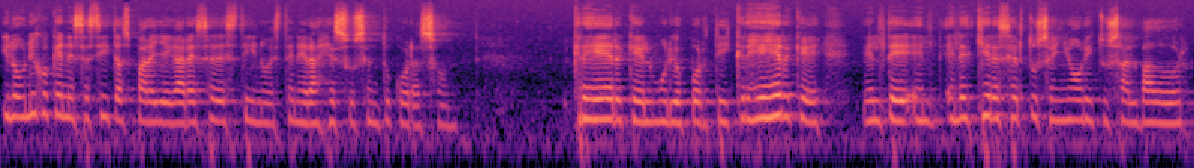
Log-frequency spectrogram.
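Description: High-voiced woman preaching animatedly. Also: normal speed. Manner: lively, acts out dialogue, laughs along with her story. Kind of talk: storytelling sermon.

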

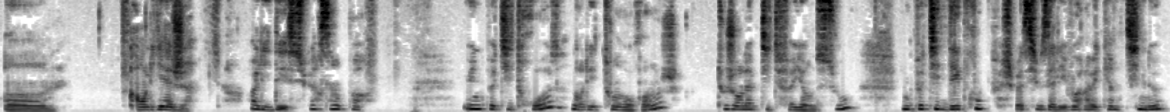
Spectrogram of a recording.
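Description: Woman w/ a raspy hoarse voice, kinda mellow, chatting away to her viewers, gushing over everything. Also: fairly high pitch. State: losing her voice. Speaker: craft vlogger opening mail. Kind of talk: casual show-and-tell to viewers.

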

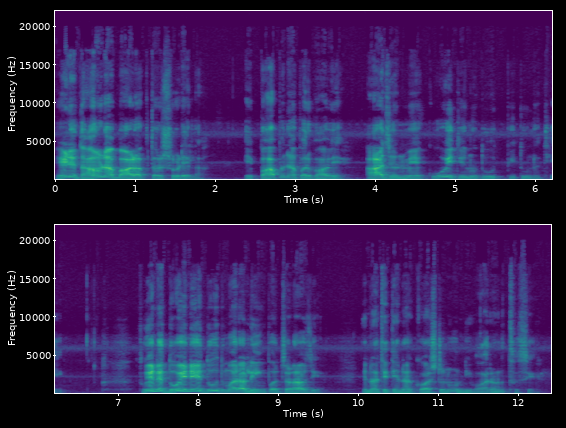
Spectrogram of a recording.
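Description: A man's voice: on the high side, expressive, a little slow. A man voicing a benevolent male deity who gives instructions with authority in a spoken devotional story, recorded lo-fi. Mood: commanding. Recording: dull lo-fi recording.

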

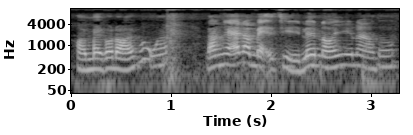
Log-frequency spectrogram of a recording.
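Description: A woman's voice: fairly high pitch, quick pace. A woman in a casual family chat, prodding a child with teasing questions. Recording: echoey home room, faint noise.

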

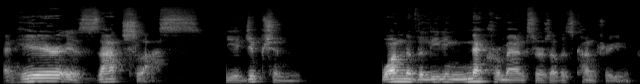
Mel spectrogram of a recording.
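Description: A man's voice: fairly low pitch, close to an everyday voice. A man reading as an old man pleading for vengeance. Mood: accusing. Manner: impassioned pleading oratory. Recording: roomy echo.

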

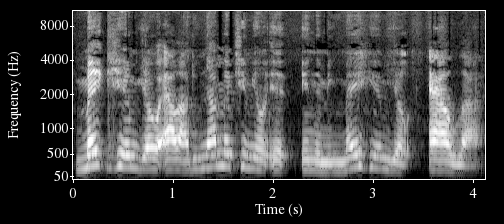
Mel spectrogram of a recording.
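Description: A woman's voice: medium pitch, moderate pace, darkish tone. A young woman hosting a sermon broadcast, preaching fervently with repeated chanted refrains. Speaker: host and preacher.

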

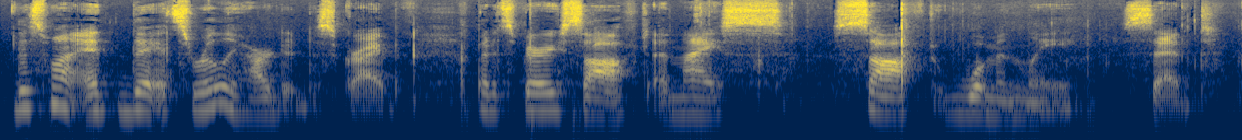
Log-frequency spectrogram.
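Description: A woman's voice: low voice, very animated, measured pace, fairly bright tone, slight background noise. A young woman, a mother at home, chatting casually through a candle review, rambling with fillers and sometimes dropping to a whisper. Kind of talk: casual product review vlog. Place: home, kids nearby.

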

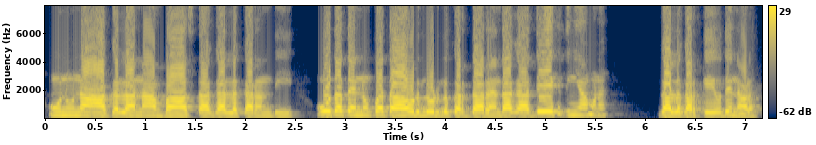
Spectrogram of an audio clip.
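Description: A woman's voice: a little high, fairly even intonation, moderate pace, clear, resonant tone, lightly acted. A woman playing a domineering, scheming mother-in-law in a village comedy short film, scolding her son. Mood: gossiping.

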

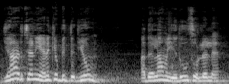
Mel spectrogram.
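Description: A man's voice: high-pitched, racing, darkish tone, close to an everyday voice. A man voicing a grieving, loyal young man in a cartoon drama, talking in an earnest, pleading way. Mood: defensive. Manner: earnest, pleading, tearful monologue.

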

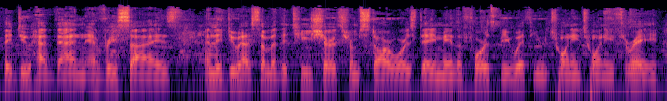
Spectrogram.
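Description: An upbeat man talks his way casually through a store, chatty and full of little fillers. His voice sits at a middling pitch, picked up by a handheld camera indoors. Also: steady tone, normal speed, darkish tone. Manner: upbeat, lists prices, many fillers like "uh" and "like". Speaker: vlogger. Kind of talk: casual shopping walkthrough narration.

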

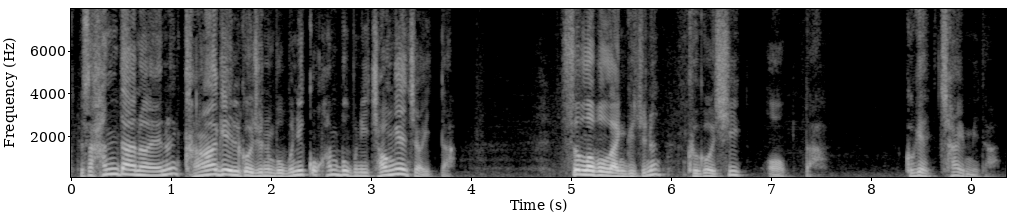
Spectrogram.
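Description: A man's voice: sits high, moderate pace, no echo. A man giving an English lecture, acting out little example dialogues as he explains. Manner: animated, acts out example dialogues. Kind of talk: classroom lecture.

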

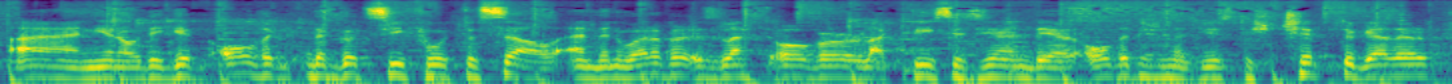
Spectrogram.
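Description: A man from Syria in his forties, a chef and restaurant owner, talking haltingly with many fillers in a restaurant. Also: mid-range voice, steady tone, music in the background. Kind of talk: casual interview and cooking demo. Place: inside a restaurant dining room. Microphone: lapel mic.

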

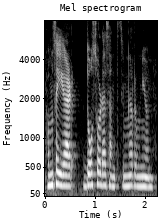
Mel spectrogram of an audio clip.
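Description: A woman with a Mexican accent, who is a worship leader, tells a story in a lively conversation. Her voice is lowish and fairly quick, and she laughs often and restarts phrases with emphasis.

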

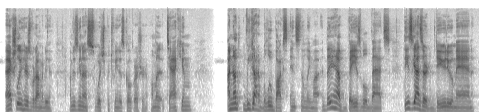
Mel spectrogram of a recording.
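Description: A young man from Lithuania, streaming live gameplay commentary into a headset and talking to his chat, breaking into loud exclamations. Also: medium pitch. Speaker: gaming streamer.

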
